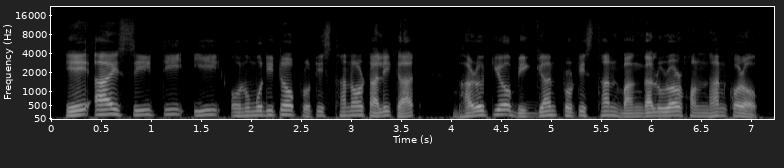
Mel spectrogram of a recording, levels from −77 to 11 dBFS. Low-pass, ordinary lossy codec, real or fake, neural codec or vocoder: 14.4 kHz; none; fake; codec, 44.1 kHz, 7.8 kbps, DAC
